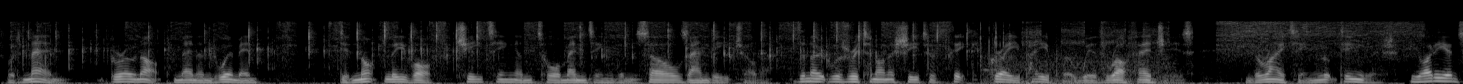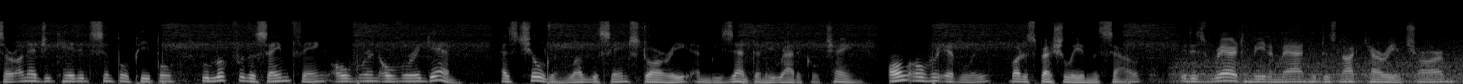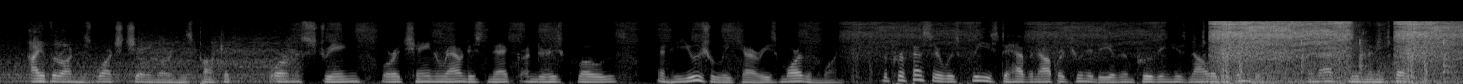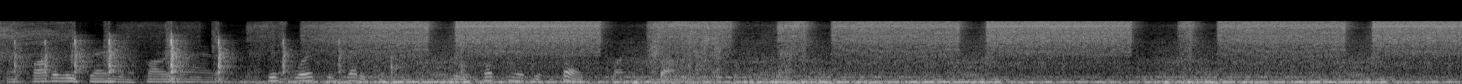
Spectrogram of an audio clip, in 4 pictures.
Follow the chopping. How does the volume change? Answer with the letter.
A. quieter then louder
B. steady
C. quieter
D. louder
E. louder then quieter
E.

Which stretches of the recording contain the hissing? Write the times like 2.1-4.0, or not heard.
0.0-58.4.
